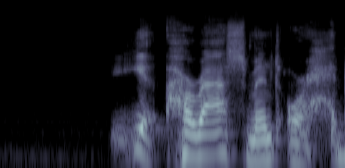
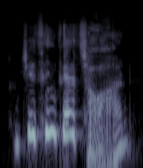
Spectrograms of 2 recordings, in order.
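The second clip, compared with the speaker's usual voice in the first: incredulous; 12 semitones higher, 4 dB quieter than usual. Real, not acted. Pointed rhetorical question to viewers.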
